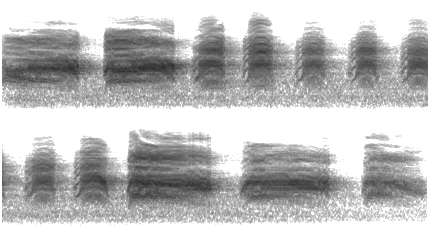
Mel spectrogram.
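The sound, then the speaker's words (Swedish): A black-headed gull gives a hoarse, laughing call: a loud run of about a dozen raucous squawks, drawn-out at the start and end with quicker choppy notes between, and no voices. “Allt är roligt när man är skrattmås.”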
